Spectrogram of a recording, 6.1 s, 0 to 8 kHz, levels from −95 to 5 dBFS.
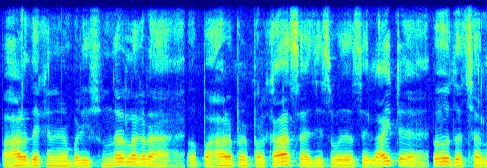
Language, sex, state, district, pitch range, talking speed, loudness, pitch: Hindi, male, Bihar, Muzaffarpur, 130-145 Hz, 195 wpm, -25 LUFS, 135 Hz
